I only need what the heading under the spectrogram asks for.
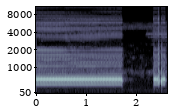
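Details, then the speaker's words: Car stereo amplifier chip, dead/no sound fault: touching the input gives a loud steady hum from the speaker that cuts off cleanly, meaning the amplifier IC is fully working. "जब इस तरह से input परखने को इस तरह से आवाज़ आए आपको समझ लेना चाहिए कि ऐसी पूरी तरह से सही है"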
